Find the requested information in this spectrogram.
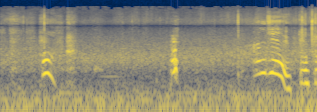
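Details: Dog whining at a licensed training and boarding kennel set in Worcestershire countryside, where two Labradors and a Cocker Spaniel are kept; three short, arched whine-yelps rise and fall near the start, middle and end over a steady background hiss.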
